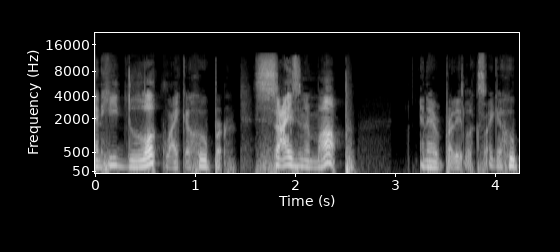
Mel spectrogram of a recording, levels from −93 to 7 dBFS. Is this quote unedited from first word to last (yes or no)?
yes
